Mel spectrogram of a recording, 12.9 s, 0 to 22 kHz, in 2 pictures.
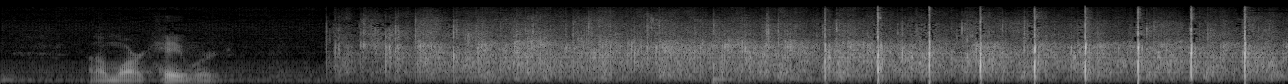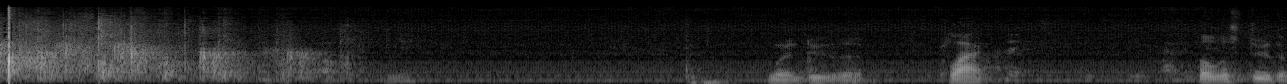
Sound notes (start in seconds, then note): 6.3 applause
